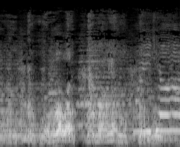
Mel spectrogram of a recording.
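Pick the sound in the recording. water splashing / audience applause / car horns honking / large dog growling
large dog growling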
